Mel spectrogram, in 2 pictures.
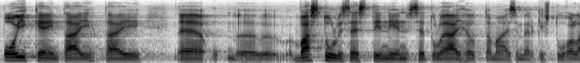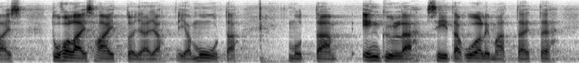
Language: Finnish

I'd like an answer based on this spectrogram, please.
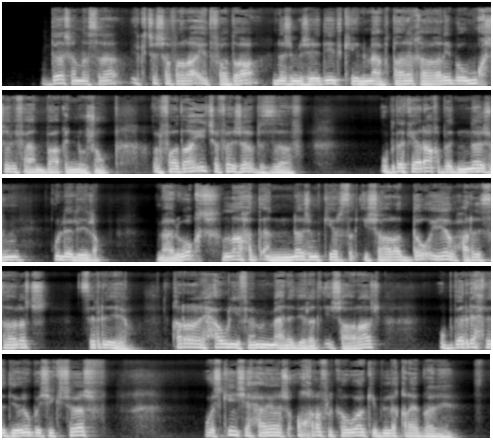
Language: Judeo-Arabic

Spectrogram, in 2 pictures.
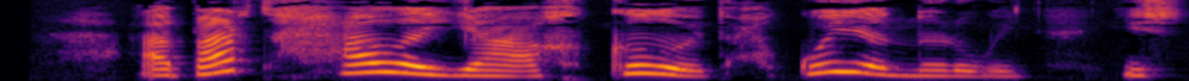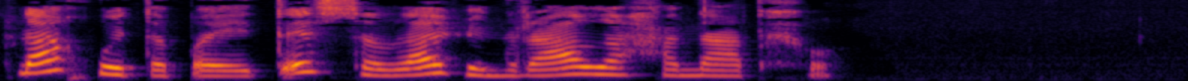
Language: Abkhazian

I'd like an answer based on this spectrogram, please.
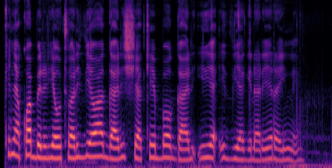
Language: Kikuyu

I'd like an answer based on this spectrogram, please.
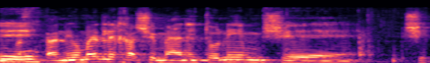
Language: Hebrew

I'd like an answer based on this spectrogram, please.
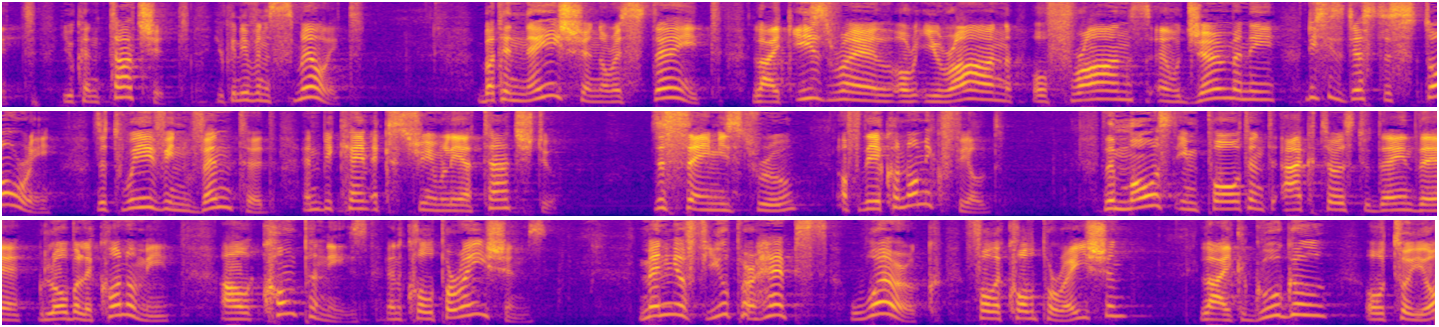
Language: Persian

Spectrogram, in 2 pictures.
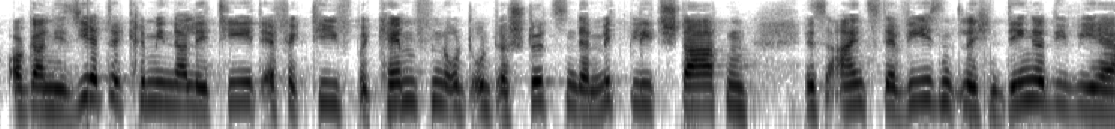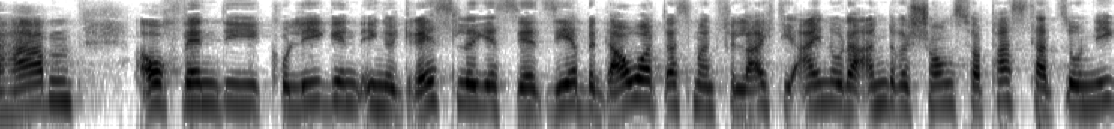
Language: German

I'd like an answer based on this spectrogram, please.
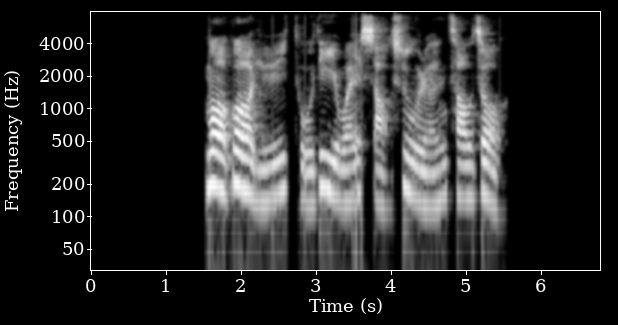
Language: Chinese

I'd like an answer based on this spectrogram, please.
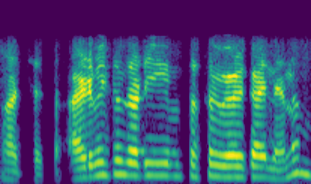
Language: Marathi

